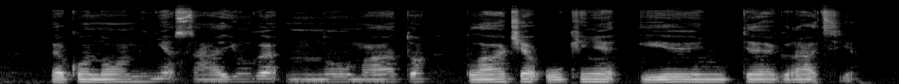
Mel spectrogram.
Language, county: Lithuanian, Kaunas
